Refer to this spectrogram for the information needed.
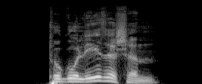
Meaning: strong dative masculine/neuter singular of togolesisch
- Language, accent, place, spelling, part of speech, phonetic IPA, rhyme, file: German, Germany, Berlin, togolesischem, adjective, [toɡoˈleːzɪʃm̩], -eːzɪʃm̩, De-togolesischem.ogg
